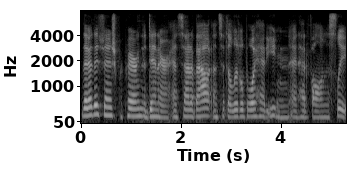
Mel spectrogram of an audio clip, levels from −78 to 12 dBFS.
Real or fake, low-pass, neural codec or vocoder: fake; 7.2 kHz; codec, 16 kHz, 0.8 kbps, ZipCodec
